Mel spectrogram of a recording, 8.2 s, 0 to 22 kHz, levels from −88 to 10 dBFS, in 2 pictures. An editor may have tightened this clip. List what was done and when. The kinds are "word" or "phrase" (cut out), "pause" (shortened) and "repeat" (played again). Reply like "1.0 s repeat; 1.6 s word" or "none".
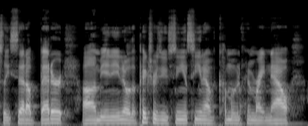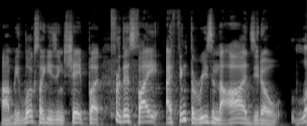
2.5 s word; 3.2 s word; 5.0 s word; 5.6 s word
